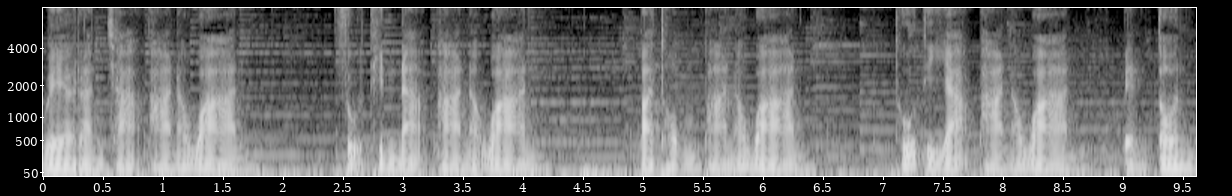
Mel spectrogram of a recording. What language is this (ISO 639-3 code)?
tha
